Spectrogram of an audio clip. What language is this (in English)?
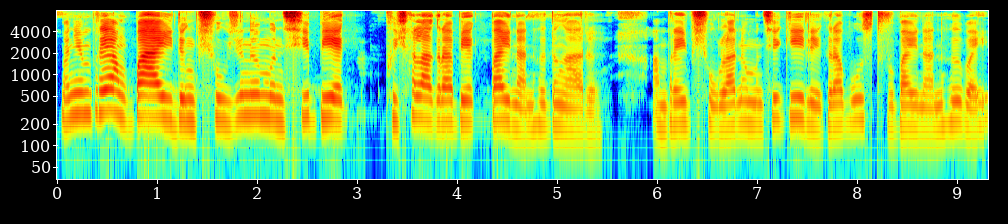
Bodo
